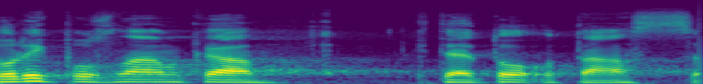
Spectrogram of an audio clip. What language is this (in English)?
Czech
